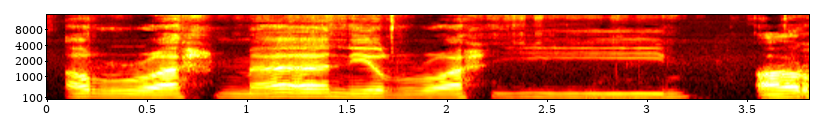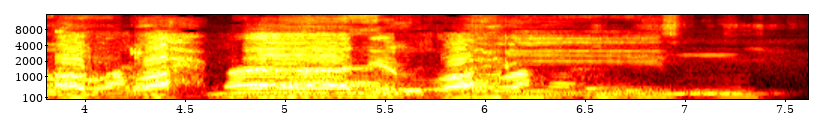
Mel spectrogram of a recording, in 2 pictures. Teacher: یہ را میں نا تھوڑی سی تکریر پائی جاتی ہے، اس میں تکرار تھوڑا سا آتا ہے، اور وہ بہت زیادہ بھی نہ ہو، بالکل ہلکا سا ہاف سا ایسے نہ ہو.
